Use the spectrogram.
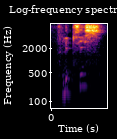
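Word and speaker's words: θλῖψις: Le nom thlipsis, alors tu vois, c'est à prononcer comme si tu as un cheveu sur la langue, entraîne-toi, c'est rigolo, est traduit par tribulation, tourment, détresse, pression, oppression, affliction.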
